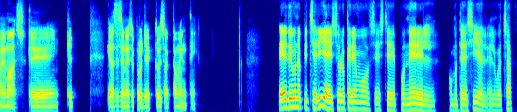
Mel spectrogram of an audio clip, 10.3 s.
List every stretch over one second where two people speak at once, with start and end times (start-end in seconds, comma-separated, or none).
none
